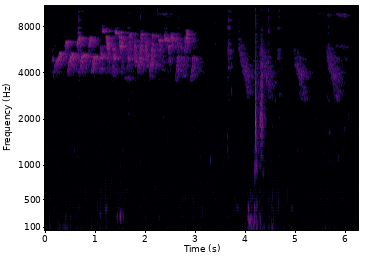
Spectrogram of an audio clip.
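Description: Faint bird chirping: a quick twittering run of short high notes for about three seconds, then a few short falling chirps. A soft knock about four seconds in.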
